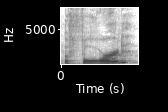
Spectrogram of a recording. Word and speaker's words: afford: Perceberam que é afford, aqui, tá? Afford, igual o carro Ford, né?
